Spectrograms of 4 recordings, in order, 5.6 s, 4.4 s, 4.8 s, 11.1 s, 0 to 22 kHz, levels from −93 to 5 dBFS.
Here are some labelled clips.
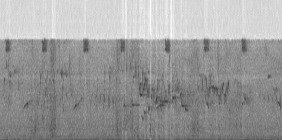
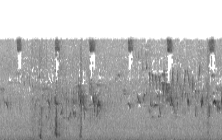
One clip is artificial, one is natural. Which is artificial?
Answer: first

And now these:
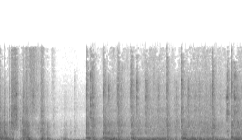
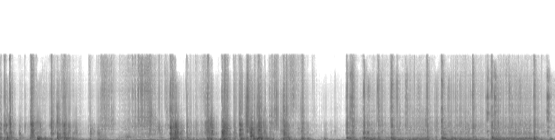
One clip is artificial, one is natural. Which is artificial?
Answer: second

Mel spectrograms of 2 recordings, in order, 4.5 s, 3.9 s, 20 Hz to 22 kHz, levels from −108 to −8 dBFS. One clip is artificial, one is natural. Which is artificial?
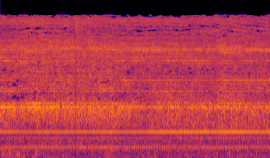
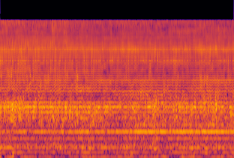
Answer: second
